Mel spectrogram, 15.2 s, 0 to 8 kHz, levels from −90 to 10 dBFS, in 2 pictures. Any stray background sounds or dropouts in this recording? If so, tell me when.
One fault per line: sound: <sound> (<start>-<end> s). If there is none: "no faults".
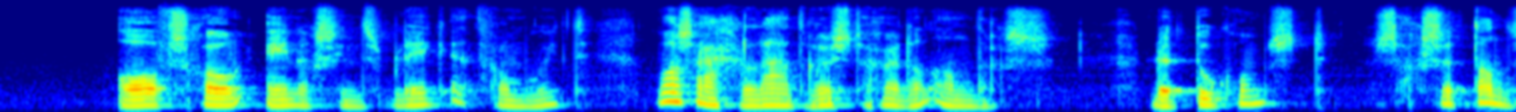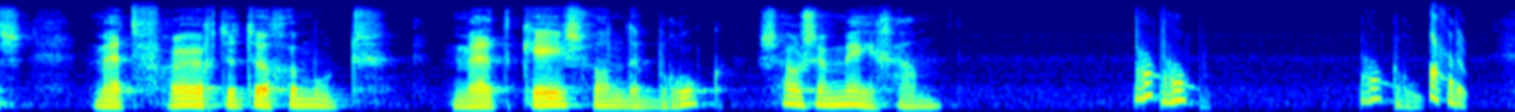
sound: chirp (13.3-13.7 s)
sound: chirp (14.4-14.9 s)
